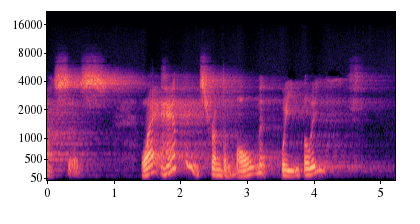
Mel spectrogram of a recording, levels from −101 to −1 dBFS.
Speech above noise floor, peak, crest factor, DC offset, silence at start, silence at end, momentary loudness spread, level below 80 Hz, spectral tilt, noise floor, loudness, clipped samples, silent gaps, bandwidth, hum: 31 dB; -6 dBFS; 20 dB; under 0.1%; 0 s; 0.5 s; 16 LU; -88 dBFS; -5.5 dB/octave; -55 dBFS; -23 LUFS; under 0.1%; none; 8 kHz; none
